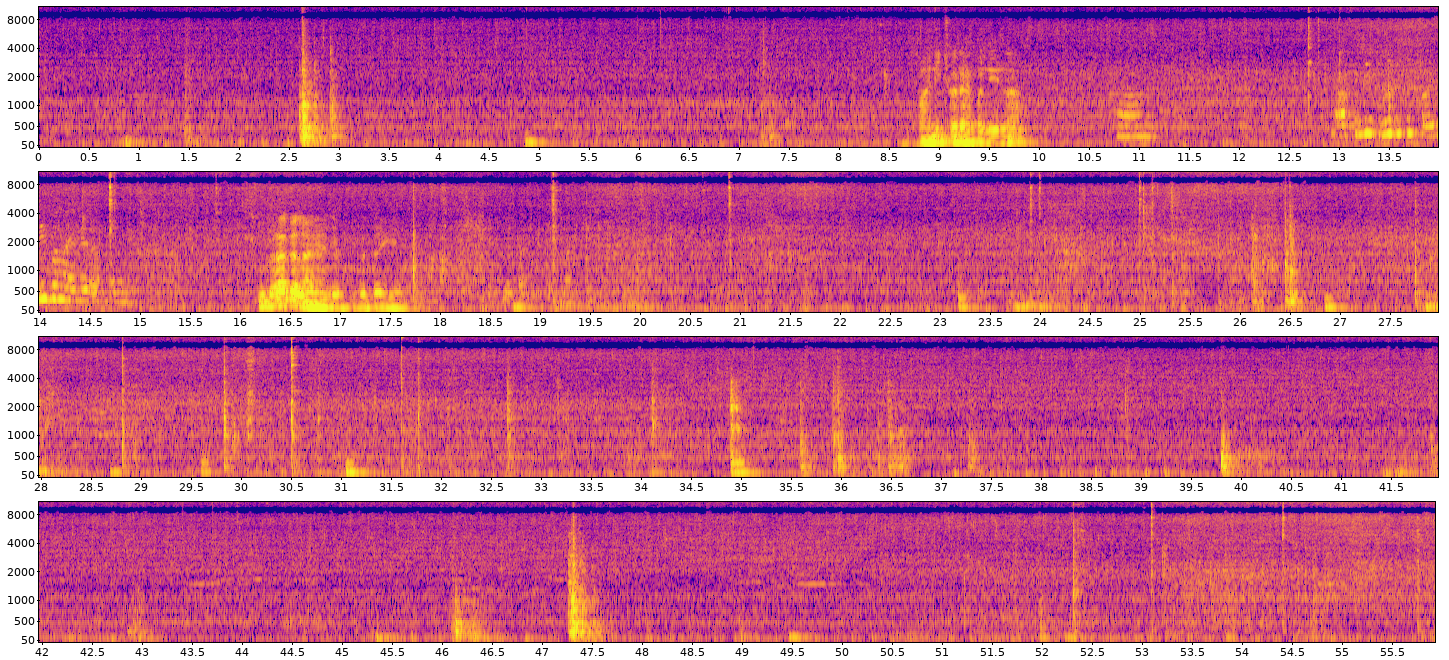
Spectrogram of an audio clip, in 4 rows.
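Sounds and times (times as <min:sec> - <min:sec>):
cheese sizzling in oil: 0:00.0 - 0:55.9
steel spatula scraping pan: 0:17.0 - 0:22.1, 0:23.2 - 0:31.8.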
